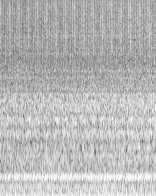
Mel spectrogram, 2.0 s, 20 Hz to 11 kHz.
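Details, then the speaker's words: 2007 Toyota Corolla four-cylinder petrol at idle, under the hood: uneven, lumpy idle with unsteady beat, slight knocking and engine shaking, probably not a misfire; rough idle. "I'm under the hood now I can definitely feel that engine sort of shaking a bit it's not bad it's I don't think it's a it's a it's like a misfire it's some kind of hesitation there"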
